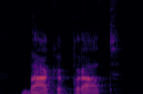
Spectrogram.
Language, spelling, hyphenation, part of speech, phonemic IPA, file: Dutch, bakerpraat, ba‧ker‧praat, noun, /ˈbaː.kərˌpraːt/, Nl-bakerpraat.ogg
- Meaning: 1. gossip and myths in relation to birth and childrearing 2. spurious talk, unfounded nonsense and gossip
